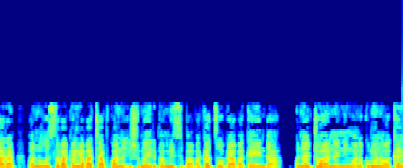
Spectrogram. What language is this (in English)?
Shona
